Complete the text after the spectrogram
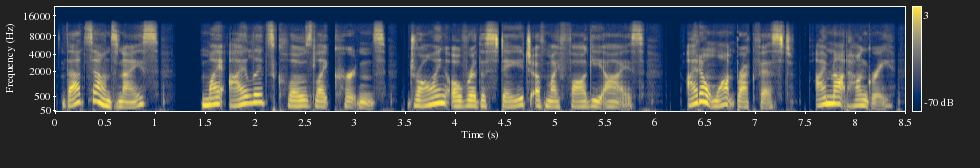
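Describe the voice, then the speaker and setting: Low, dry-voiced woman narrating an audiobook. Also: animated, a little slow, no room sound. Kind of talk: first-person audiobook narration.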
